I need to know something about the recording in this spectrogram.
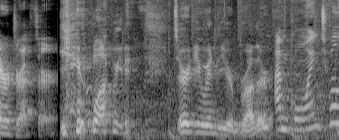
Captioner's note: chuckles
